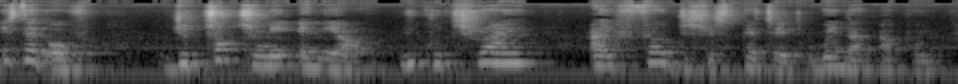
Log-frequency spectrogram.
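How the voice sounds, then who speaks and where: A woman with lively intonation talks at a fairly quick pace, with audible room echo and noticeable background noise. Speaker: self-help vlogger. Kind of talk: motivational talk.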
